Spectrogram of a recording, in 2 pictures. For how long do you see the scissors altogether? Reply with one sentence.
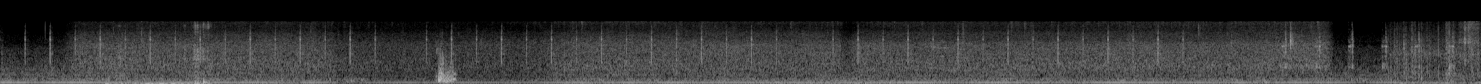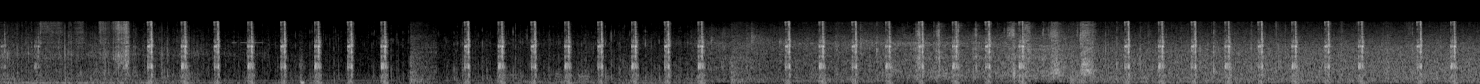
The scissors can be heard for 5 seconds in total.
